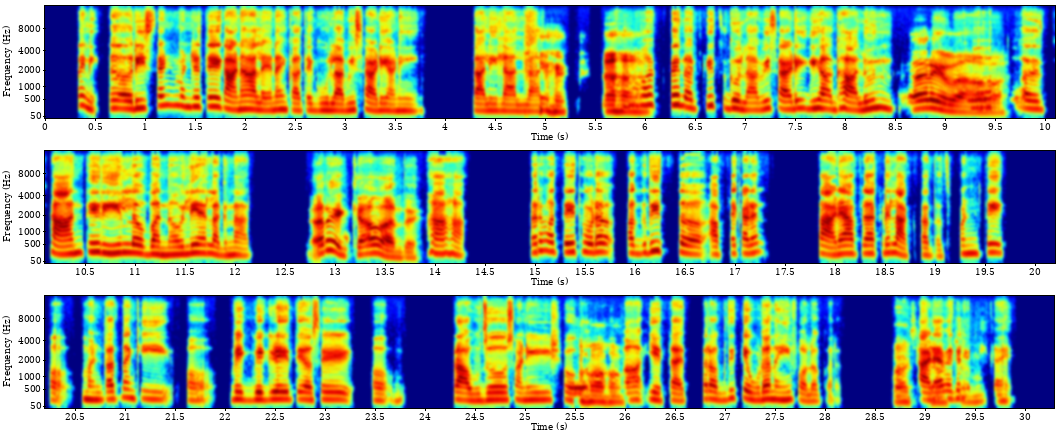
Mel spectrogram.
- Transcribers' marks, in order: in English: "रिसेंट"; chuckle; laughing while speaking: "मग ते नक्कीच"; in Hindi: "अरे क्या बात है!"; other background noise; in English: "ट्राउझर्स"
- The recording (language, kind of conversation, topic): Marathi, podcast, पाश्चिमात्य आणि पारंपरिक शैली एकत्र मिसळल्यावर तुम्हाला कसे वाटते?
